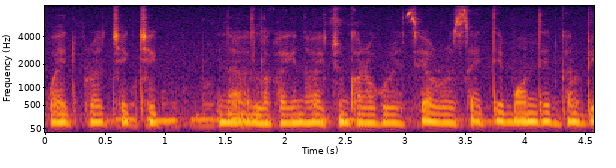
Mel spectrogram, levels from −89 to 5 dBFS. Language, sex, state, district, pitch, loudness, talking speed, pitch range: Nagamese, female, Nagaland, Kohima, 155 Hz, -14 LUFS, 220 wpm, 150-170 Hz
